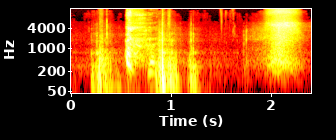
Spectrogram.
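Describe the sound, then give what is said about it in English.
Coughing from a person speaking: a few short, harsh, irregular bursts close together, then a pause and a softer, breathy rush of air. “About to cough, sorry.”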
